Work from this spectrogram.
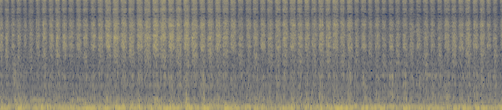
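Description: A brown colored pencil is pressed hard and rubbed back and forth across a flat paper coloring page in dense, rapid strokes. It makes a steady, rhythmic scratchy rubbing with bright, papery hiss over a low, rumbling texture, pulsing with each stroke throughout.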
